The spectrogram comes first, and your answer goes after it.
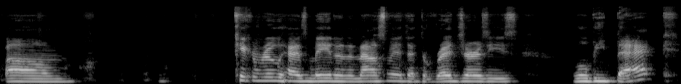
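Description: A man in his thirties with an American accent speaks slowly in a steady, medium-pitched voice with a slight brightness. He hosts a casual, jokey and opinionated sports podcast from home over a video call.

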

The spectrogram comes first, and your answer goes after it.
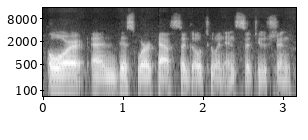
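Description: A man of forty from the American South, a guest artist talking slowly and hesitantly on a video call, with many ums. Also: mid-range voice, fairly even intonation, gravelly, darkish tone, no echo, low-quality recording. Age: 40s. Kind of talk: casual video-call interview.

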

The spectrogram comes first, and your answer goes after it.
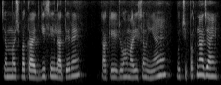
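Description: Brisk and warm, with a slightly high voice and fairly even intonation, a home cook with a Pakistani accent narrates a recipe tutorial. She speaks directly to viewers, instructing them one step at a time.

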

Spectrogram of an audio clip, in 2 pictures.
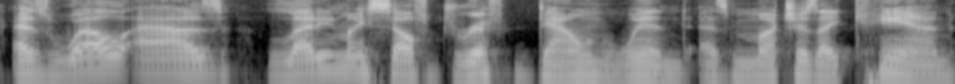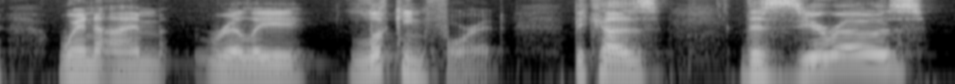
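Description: A man in his thirties giving a casual, excited commentary over a replay of his own flight, at a desk microphone in a small room. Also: mid-range voice, slow, dry recording, studio quality. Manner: enthusiastic, casual, swears when excited. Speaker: paragliding vlogger. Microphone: desk microphone in front.

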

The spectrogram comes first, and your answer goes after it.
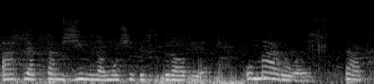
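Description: A woman reciting the part of a young village girl grieving her dead lover, slow and pleading, in a roomy school hall. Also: fairly high pitch, narrow, tinny audio, noisy background, natural voice. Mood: distraught. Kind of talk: poetry recitation.

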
